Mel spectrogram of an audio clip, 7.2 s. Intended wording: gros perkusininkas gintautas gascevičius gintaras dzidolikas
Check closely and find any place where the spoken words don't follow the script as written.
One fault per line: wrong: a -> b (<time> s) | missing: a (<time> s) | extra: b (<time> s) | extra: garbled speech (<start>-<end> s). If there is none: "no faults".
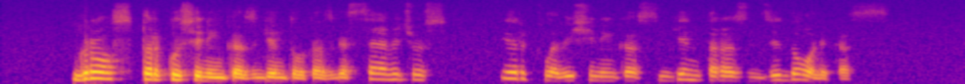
extra: ir klavišininkas (3.8 s)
